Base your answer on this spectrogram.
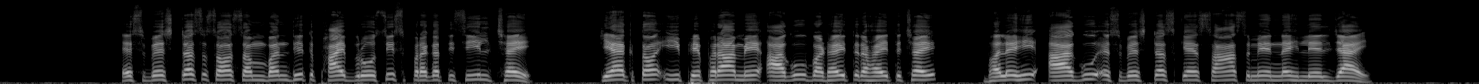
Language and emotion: Maithili, neutral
